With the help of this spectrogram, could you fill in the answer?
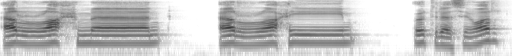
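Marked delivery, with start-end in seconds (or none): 0.0-3.7 "Er-Rahman, Er-Rahim" with a heavy, thick r and long-held last vowel. Shown as a demonstration. Teacher shows the ra with üstün, "Er-Rahman, Er-Rahim" slow with thick r. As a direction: recite "Er-Rahman, Er-Rahim" slowly, giving the r a full, dark sound. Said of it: "kalın okuyorum".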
